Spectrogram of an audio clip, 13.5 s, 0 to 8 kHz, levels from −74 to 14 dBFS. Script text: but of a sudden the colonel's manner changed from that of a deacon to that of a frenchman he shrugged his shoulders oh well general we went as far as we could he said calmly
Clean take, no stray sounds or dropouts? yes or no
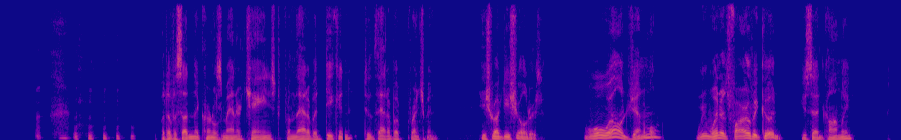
no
